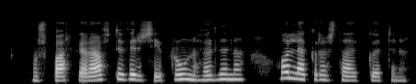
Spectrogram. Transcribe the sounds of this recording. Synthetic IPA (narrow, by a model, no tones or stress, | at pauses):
hunspar̥ka̰ɾaft̪ʏɾfɪɾɪɾ̥sipɾuːnaɦœɾðɪna | ɔɣlɛkɾast̪aðʏp̚kœːt̪ɪna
